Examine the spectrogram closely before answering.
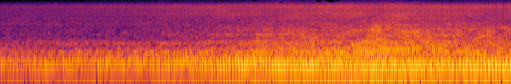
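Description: Engine of a passing motor vehicle, growing steadily louder from about two seconds in as it draws near.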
